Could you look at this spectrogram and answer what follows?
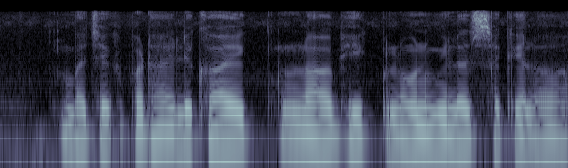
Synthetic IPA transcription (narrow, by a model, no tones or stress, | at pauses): bətːt͡ʃekepəɽ̤ʱailikʰaek | labʱiklonmiləd͡ʒsəkela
